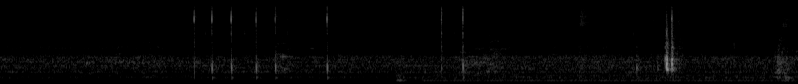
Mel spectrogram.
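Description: Faint, irregular small clicks and taps of hands handling wires and a small hand tool on the wiring harness: a quick run of clicks about two seconds in, a louder one near the end. A faint steady low hum starts about halfway through.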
